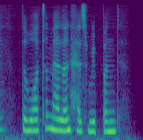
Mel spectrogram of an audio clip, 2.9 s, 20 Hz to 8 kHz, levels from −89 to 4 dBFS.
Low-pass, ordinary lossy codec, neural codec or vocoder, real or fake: 7.2 kHz; none; codec, 16 kHz, about 1 kbps, DyCAST, with the encoder's durations; fake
